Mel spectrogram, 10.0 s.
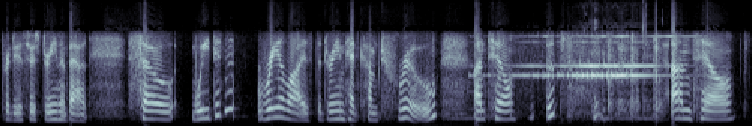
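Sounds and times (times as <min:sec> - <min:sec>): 
speech: 0:00.1 - 0:08.3, 0:09.0 - 0:09.9
steady tone: 0:06.0 - 0:09.4
telephone ringing: 0:06.0 - 0:09.7.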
